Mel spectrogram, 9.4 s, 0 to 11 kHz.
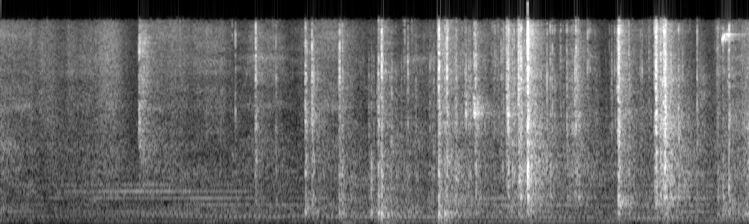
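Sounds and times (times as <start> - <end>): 
keys being tried in the lock of a ground-floor apartment door: 3.8 - 9.2.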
